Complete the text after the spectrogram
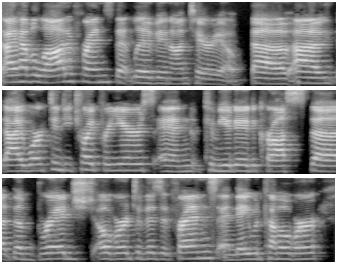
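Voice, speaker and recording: This woman has an American accent and a medium pitch. She talks at a moderate pace with fairly even intonation and hardly any pauses. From US Midwest, Ohio near Windsor. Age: 50s. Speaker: social media content creator. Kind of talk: podcast interview.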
